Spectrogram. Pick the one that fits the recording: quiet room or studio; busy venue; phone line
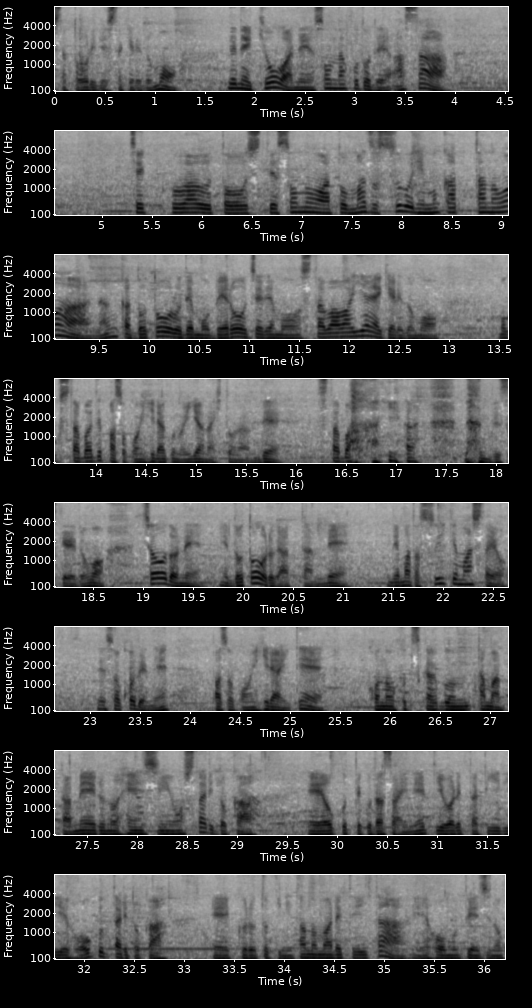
busy venue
